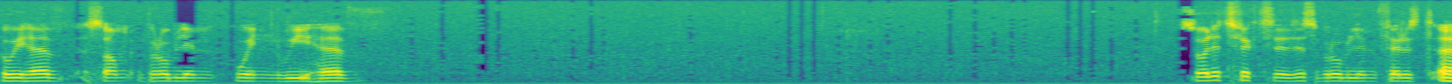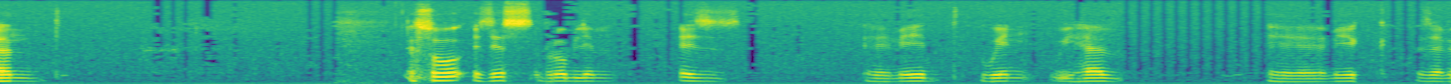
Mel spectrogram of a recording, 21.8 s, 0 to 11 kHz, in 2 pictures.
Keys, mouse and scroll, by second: 0.0 ctrl+z, 0.2 ctrl+z, 0.4 ctrl+z, 0.6 ctrl+z, 0.8 ctrl+z, 1.0 ctrl+z, 1.8 right click, 3.3 KP_1, 6.4-8.4 typing, 9.7 ctrl+z, 10.9 middle click, 11.0-15.2 typing, 16.3-18.8 drag, 18.8 middle click, 20.4-21.0 typing.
